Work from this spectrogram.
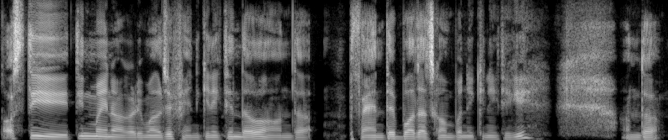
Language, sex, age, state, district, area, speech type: Nepali, male, 30-45, West Bengal, Darjeeling, rural, spontaneous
